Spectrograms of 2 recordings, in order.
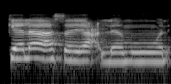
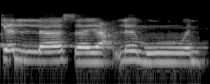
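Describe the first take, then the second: First: The l is short and single. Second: The l is held long with no nasal hum. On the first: The speaker calls it wrong. "you read it without shadda" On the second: The speaker calls it right. "That's the correct one"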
